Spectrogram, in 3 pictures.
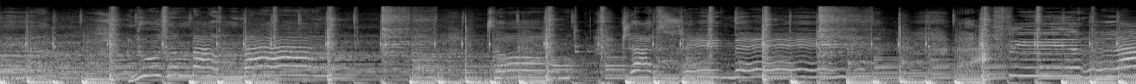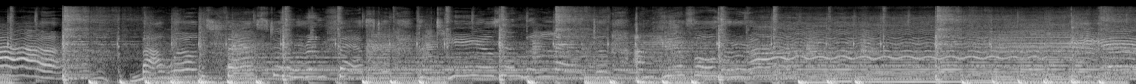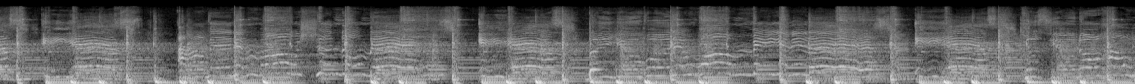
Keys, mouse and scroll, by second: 7.8-9.3 middle drag, 9.3-11.9 drag, 11.9-12.7 middle drag, 12.7-13.8 scroll up 6, 13.8-14.7 drag, 18.4 middle click, 19.2-22.3 drag, 23.1 click, 23.5-24.2 scroll down 6, 24.8-27.8 drag, 28.4 scroll up 6, 29.2-29.9 scroll down 5, 29.9 click, 31.4 click, 32.8-34.0 drag.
